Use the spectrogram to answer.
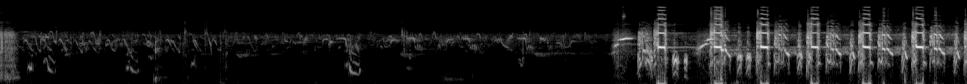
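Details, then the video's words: Grey francolin calling: faint scattered chatter for about six seconds, then loud, harsh, rapidly repeated squawking notes with a ringing tonal edge that continue to the end. "Teetar ki awaz"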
